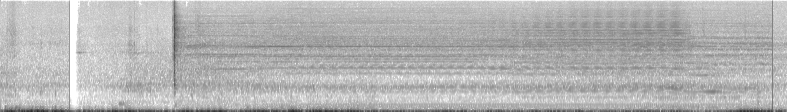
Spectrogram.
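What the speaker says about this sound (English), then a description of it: "turn this on, it'll build pressure" Brake fluid flush machine switched on and building pressure in a shop, a steady electric hum with a droning pump tone that runs continuously at moderate loudness, marked by a couple of sharp clicks near the start.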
